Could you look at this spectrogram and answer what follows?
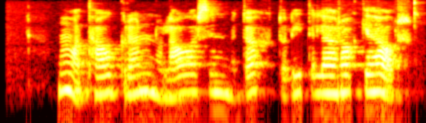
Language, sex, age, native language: Icelandic, female, 40-49, Icelandic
